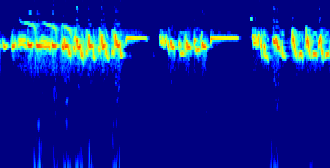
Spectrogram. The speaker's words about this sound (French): Sur la branche la plus élevée, un rouge-gorge gazouillait.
